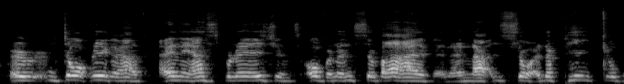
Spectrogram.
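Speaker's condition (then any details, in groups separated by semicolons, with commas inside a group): Cerebral palsy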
